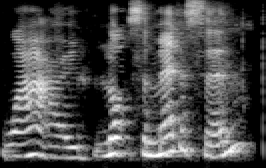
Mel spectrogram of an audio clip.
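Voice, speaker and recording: Reading a picture book to little ones, this nursery storyteller uses a high-pitched, sing-song voice, simple language and frequent tag questions. She's animated, takes it slowly and has a fairly bright tone, and the distant mic captures a roomy, echoing sound.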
